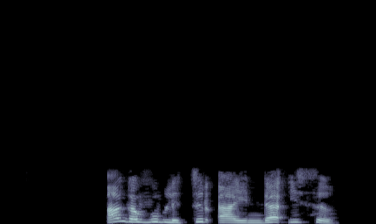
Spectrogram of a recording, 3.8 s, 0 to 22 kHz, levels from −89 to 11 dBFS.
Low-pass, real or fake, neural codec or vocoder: 5.4 kHz; real; none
